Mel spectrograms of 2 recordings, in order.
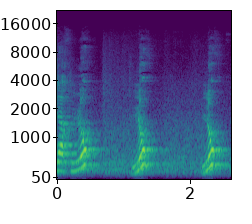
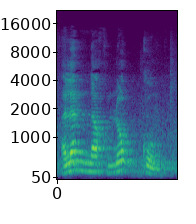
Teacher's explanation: ذهاب حرف القاف وبقاء صفة الاستعلاء ثم النطق بالكاف · Shown in: second take · لكن عشان نكون واضحين ما تتكش على القاف قوي مش نخلق · Term: الناقص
